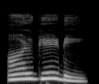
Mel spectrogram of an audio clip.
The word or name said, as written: ಅಳ್ಕಾಡು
